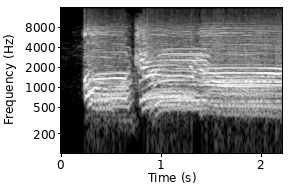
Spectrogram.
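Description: Cartoon voices shouting a call, turned by a stacked pitch-shift 'G major' effect into a loud chord of several transposed copies at once. After a brief gap at the start come a short shout and then a longer held one.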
